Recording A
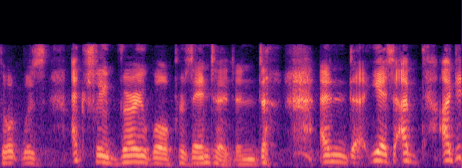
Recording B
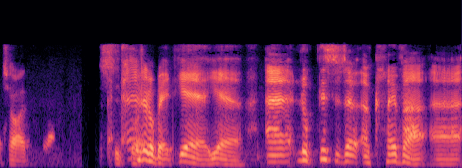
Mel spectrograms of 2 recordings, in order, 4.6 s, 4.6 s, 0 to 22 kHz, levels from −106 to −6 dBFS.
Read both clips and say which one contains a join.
B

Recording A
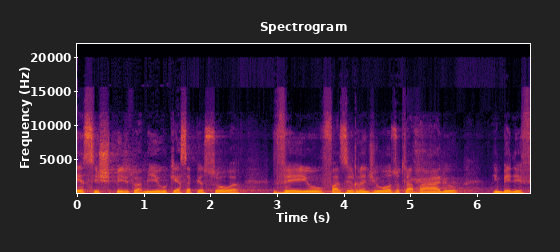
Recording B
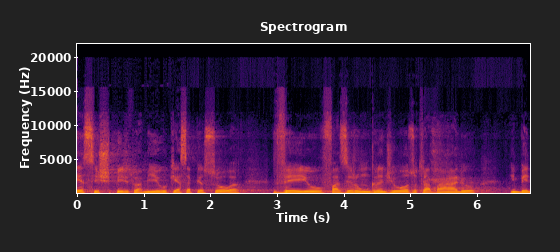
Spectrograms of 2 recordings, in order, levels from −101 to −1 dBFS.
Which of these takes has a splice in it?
A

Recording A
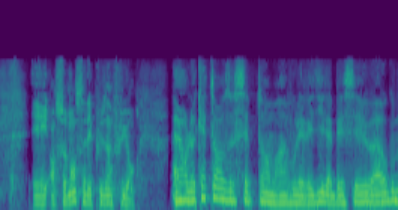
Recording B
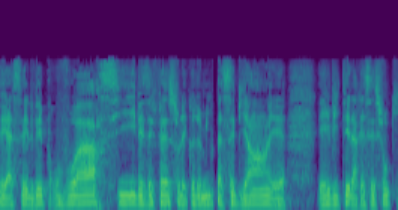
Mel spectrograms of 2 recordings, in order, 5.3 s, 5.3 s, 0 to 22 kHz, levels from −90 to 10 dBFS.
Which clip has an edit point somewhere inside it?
A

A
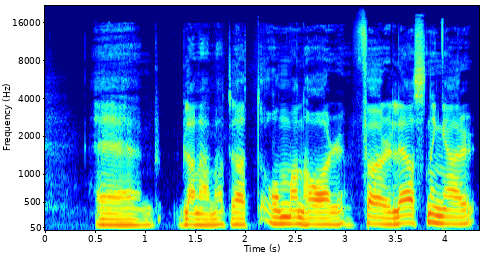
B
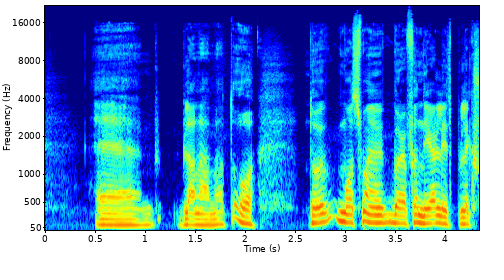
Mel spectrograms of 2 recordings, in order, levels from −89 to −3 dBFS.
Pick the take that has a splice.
A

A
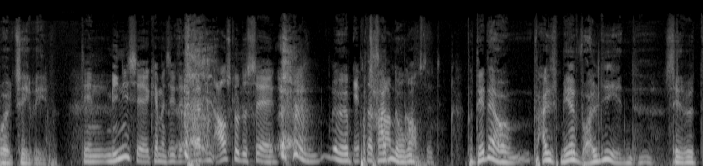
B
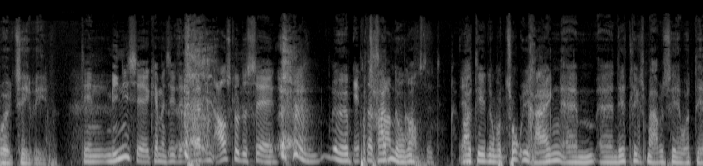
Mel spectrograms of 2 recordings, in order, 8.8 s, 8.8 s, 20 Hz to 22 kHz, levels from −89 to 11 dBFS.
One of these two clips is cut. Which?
A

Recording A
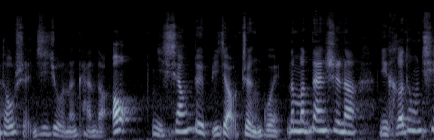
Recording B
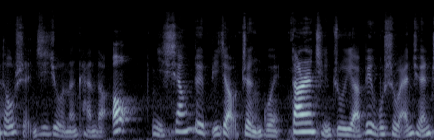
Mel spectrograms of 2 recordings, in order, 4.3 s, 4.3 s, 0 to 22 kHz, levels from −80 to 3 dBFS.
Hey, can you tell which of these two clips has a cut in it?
A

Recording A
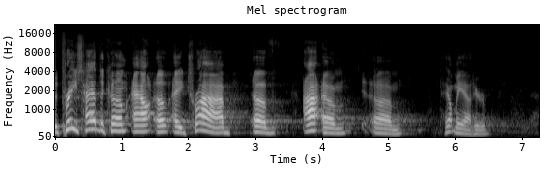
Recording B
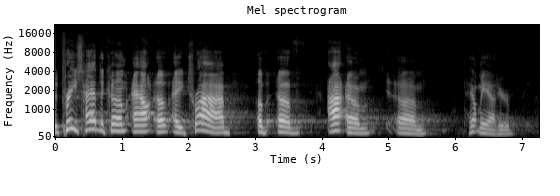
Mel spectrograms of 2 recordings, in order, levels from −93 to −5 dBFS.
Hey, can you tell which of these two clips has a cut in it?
A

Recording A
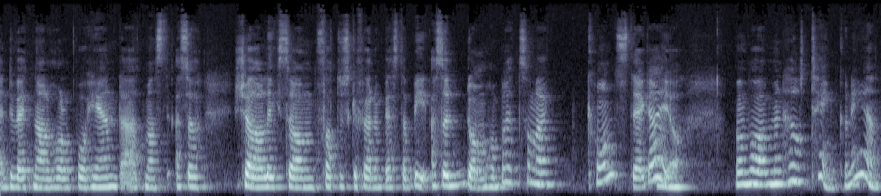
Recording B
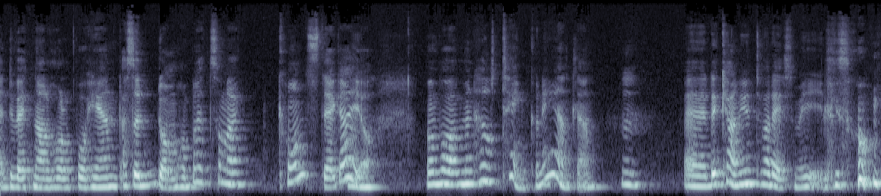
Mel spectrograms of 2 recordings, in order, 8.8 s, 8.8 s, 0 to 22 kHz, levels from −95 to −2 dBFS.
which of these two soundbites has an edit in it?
B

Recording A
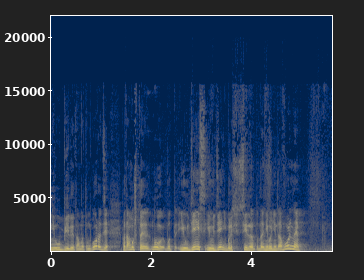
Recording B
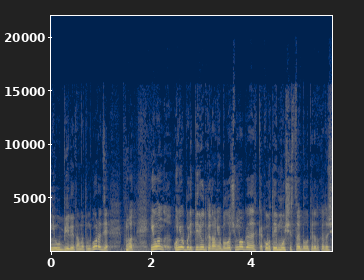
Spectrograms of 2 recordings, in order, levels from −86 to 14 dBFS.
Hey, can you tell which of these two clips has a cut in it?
B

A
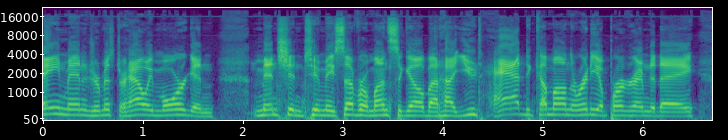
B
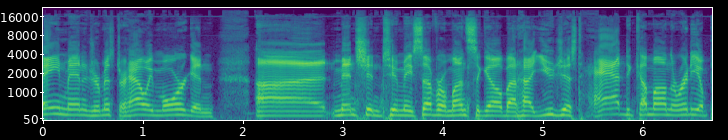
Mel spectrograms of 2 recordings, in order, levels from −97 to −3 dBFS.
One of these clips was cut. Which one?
A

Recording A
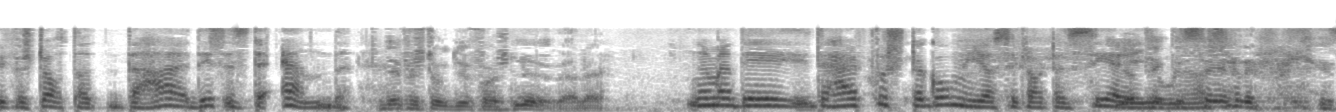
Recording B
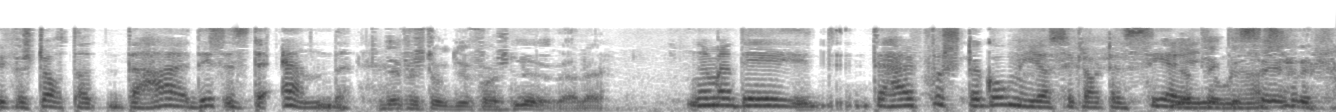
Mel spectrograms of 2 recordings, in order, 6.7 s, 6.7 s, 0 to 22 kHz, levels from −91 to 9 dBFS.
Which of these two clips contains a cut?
A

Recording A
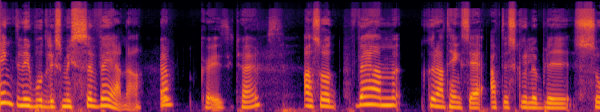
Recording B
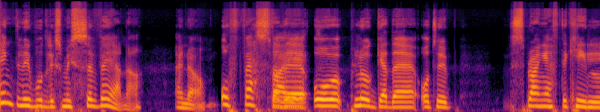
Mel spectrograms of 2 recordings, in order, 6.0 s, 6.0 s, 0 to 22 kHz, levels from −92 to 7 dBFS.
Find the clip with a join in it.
A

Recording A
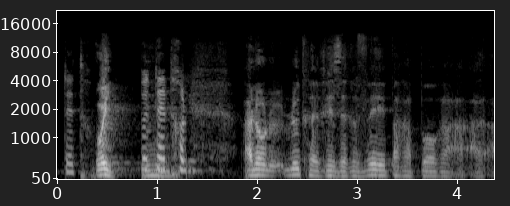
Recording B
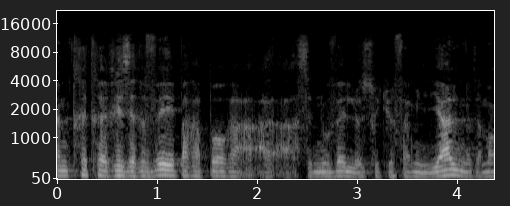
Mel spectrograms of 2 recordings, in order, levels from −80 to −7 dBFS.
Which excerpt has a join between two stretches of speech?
A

